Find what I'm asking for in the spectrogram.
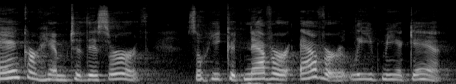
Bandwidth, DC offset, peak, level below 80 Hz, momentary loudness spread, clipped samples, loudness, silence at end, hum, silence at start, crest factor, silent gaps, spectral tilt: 17.5 kHz; under 0.1%; -8 dBFS; -50 dBFS; 8 LU; under 0.1%; -23 LUFS; 0.05 s; none; 0 s; 16 dB; none; -4.5 dB/octave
